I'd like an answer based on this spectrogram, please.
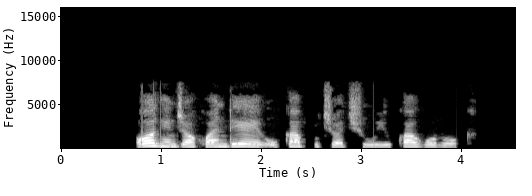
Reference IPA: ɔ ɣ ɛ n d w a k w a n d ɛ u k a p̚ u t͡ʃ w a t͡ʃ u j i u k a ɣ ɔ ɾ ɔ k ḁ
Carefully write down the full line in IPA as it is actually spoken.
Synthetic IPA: ɔ ɣ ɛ n d͡ʒ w a k w a n d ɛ u k a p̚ u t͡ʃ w a t͡ʃ u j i u k a ɣ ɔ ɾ ɔ k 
